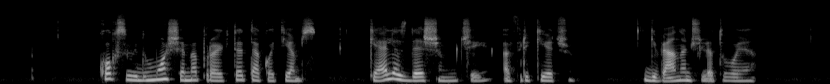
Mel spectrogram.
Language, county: Lithuanian, Vilnius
